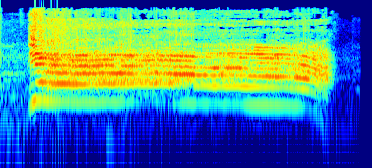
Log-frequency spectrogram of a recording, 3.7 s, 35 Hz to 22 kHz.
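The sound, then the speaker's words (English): One loud, sustained guttural morning scream holds a steady, strained pitch for about three seconds before cutting off with a slight downward slide. No talking over it. “We each took a turn at guttural scream at 6 a.m.”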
